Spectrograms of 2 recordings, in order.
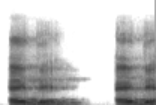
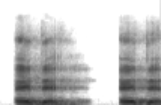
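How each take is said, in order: No difference in how they are said.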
